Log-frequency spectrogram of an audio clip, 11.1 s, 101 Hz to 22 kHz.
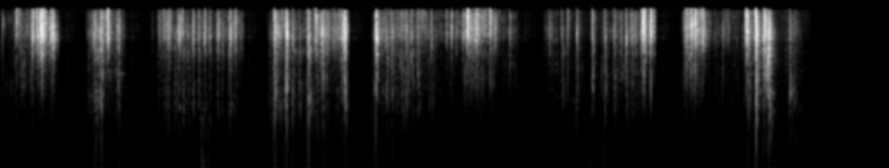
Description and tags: Pill packet handling: Foil crinkling, pill against plastic, shake. Soft sound, low reverb. Recorded with Zoom H4n recorder on an afternoon in Centurion South Africa, and was recorded as part of a Sound Design project for College. A packet of pain medication was used to record the sound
